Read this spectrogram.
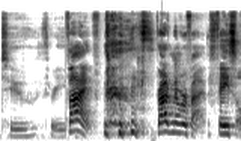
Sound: giggles

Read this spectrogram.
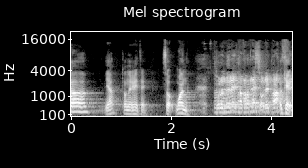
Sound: singing in a foreign language; speaking in a foreign language; singing in a foreign language

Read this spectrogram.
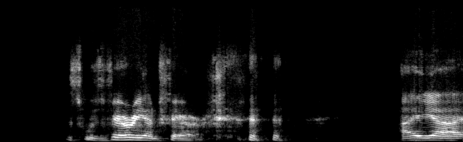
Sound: laughs

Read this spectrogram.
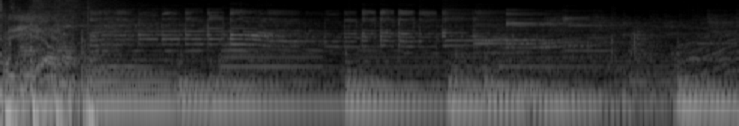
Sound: audience applauds

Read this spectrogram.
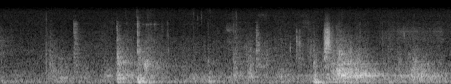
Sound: group buzzing

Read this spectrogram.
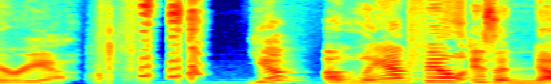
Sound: squeaks squeaks

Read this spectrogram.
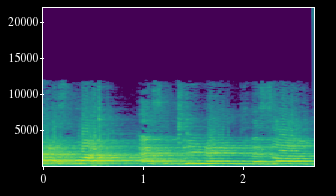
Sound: cheering

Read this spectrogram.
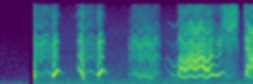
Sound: sob

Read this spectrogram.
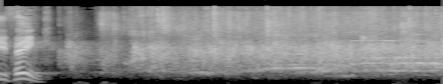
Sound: cheering and applause

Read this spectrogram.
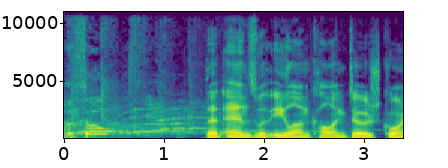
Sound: some cheers from the audience

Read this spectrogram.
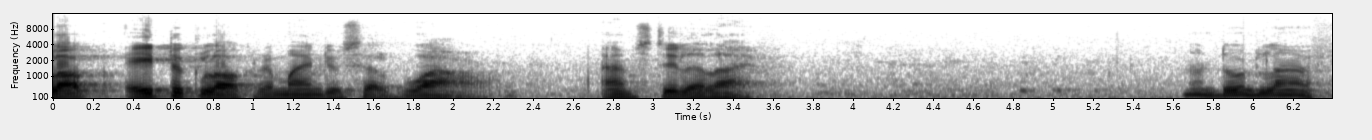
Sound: laughter; 笑聲

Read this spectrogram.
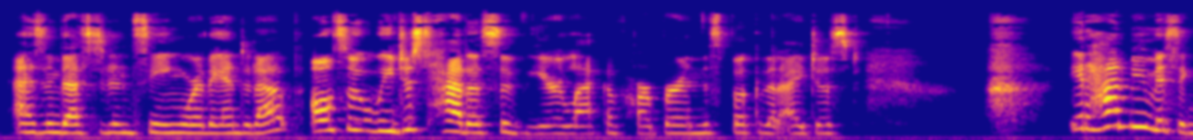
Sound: sigh

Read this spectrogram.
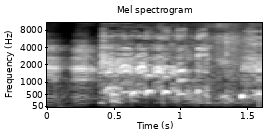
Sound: bursts in laughter

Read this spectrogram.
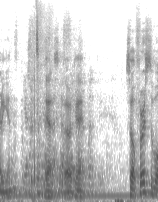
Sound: audience laughing

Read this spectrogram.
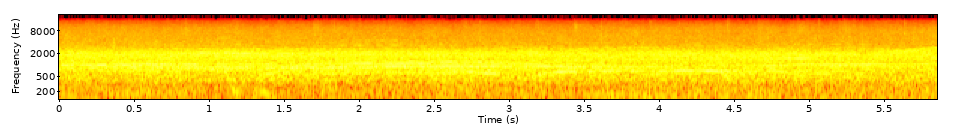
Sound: audience cheering continues

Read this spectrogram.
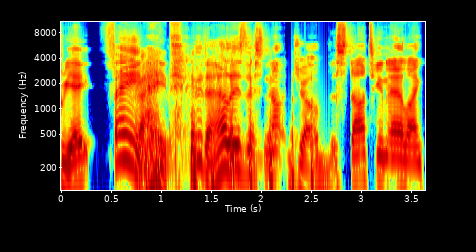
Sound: laughing

